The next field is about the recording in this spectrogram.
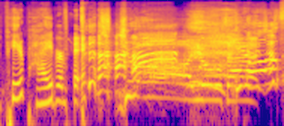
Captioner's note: everyone laughs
